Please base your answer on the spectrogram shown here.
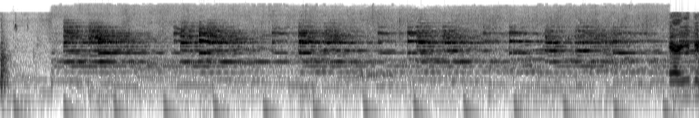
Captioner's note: church bells ringing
